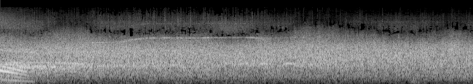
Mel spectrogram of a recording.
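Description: Applause from a group, a dense, even wash of clapping that stays loud and steady from start to finish without pausing.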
